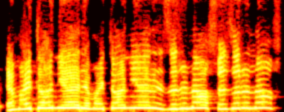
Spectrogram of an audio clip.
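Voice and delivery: high-pitched frantic yelling; imitated screaming. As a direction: scream it from a freezing shower. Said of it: "he's screaming from the shower".

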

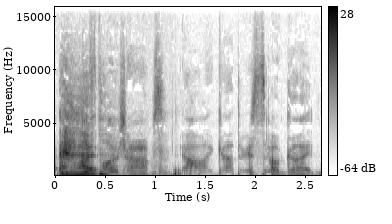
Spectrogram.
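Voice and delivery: breathy, unvoiced mock aside; hushed pretend swoon; joking whisper. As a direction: whisper it as a silly confession.

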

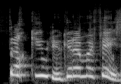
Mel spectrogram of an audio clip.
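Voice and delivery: high, loud angry command; re-enacted heated outburst; retold furious yell. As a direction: shout him back out of your space. Retold face-to-face quarrel.

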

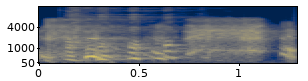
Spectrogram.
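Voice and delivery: bursts into a high laugh. Real, not acted. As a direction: laugh at your own mix-up, pitched high. Laughing at her mistake.

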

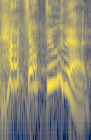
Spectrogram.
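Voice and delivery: high-pitched retold disbelief; mock bafflement. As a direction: ask it in comic, high-voiced amazement. Retells his bafflement at the crowd.

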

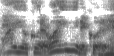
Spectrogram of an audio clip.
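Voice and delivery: high teasing singsong taunt; childish high-pitched mockery; mocking taunt. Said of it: "I'm like".

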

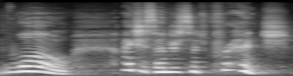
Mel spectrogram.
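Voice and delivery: hammed-up "whoa" of discovery; amazed realization. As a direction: play a dim guy stunned by his own ability. Acts out amazed haircut guy.

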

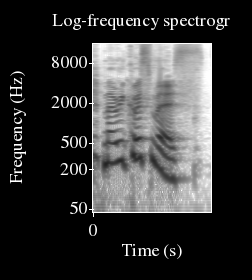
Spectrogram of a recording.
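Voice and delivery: high-pitched, sugary-sweet cheer; retold cheery smile; smiley greeting. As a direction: greet them with a big audible smile. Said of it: "I smiled and I went".

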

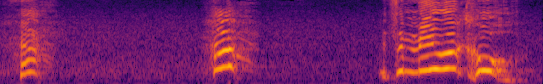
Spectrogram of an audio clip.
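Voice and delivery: high, loud cry of joy; overjoyed at a miracle; ecstatic cry. Acted.

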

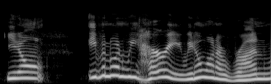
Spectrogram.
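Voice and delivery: ordinary delivery

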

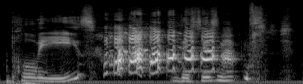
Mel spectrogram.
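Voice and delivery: character plea collapsing into laughter; Austin voice. Acted. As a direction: try the pleading voice, break up laughing. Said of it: "I love your Austin voice".

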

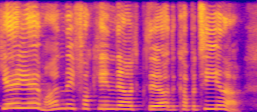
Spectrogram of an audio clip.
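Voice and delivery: excited high mock voice of his mate; squeaky, hyped-up retelling of the mate; imitating Brett. Tattooist mimics shop owner bragging, high excited voice. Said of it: "He's like".

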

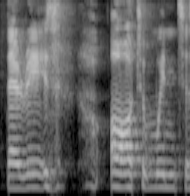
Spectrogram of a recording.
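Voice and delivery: normal talking voice

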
